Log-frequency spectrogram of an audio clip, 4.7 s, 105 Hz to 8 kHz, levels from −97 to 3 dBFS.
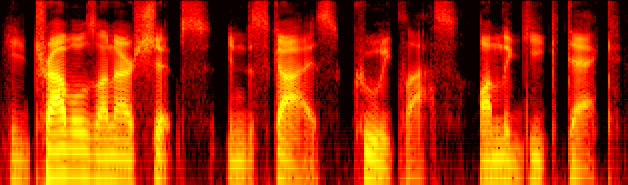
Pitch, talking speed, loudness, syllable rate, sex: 95 Hz, 165 wpm, -25 LUFS, 4.1 syllables/s, male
